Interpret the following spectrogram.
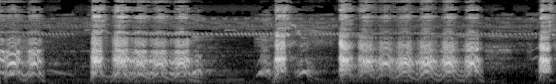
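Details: Morning barking from a dog in quick bursts: rapid runs of loud, harsh barks separated by short gaps, with one lone bark closing the stretch.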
